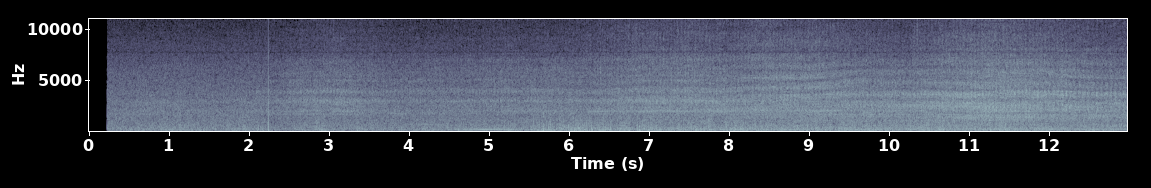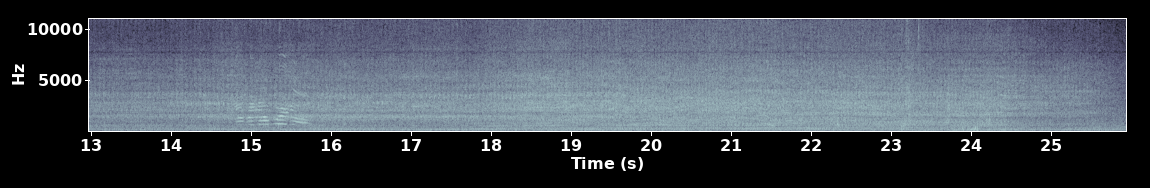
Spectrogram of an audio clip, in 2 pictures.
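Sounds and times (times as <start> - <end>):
engine running at low revs: 0.3 - 25.9.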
